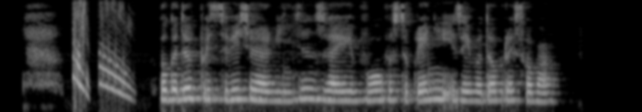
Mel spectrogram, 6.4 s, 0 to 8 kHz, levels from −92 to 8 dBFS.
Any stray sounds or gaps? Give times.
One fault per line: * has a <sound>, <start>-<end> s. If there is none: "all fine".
* has a chirp, 0.7-1.4 s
